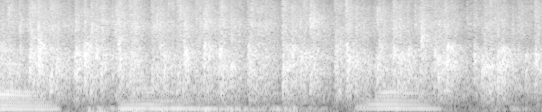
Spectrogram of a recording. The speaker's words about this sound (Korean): 이 시점에서 또 박수를 박수 한번 부탁드릴게요, 네.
